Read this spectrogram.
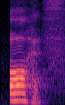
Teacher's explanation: TH sounds like h consistently, always. It's an aspirant, breathy h sound.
